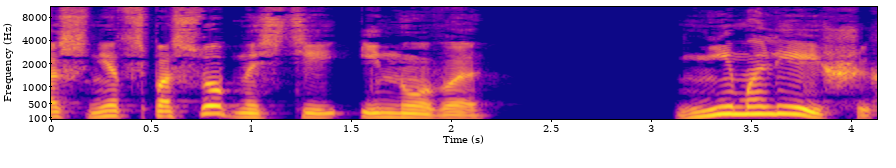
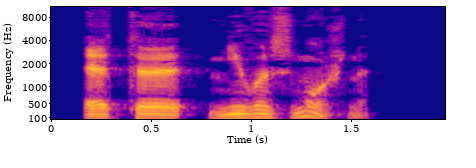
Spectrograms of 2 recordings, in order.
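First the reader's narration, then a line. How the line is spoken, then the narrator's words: Plain. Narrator (Russian): ответила ночь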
